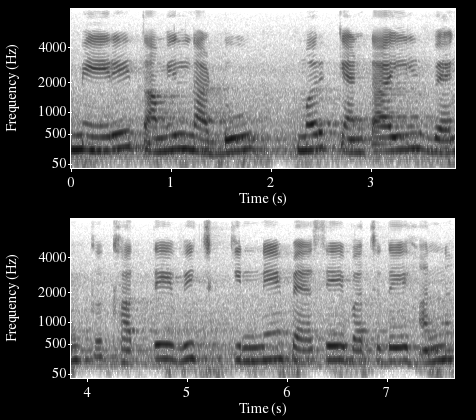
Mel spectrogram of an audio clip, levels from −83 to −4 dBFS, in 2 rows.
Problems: none marked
